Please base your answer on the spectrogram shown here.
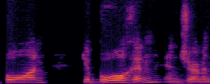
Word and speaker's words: geboren: Born, geboren. In German, the emphasis is still on the B, the second syllable.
